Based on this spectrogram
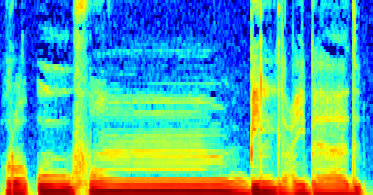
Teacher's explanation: تو نون کا ساؤنڈ جو ہے میم میں چینج ہوگا، تو اس کو ہم کہتے ہیں اقلاب، اور میم کو ایسے ہولڈ کریں گے کہ ہمارے ہوٹ ٹائٹ بند نہ ہو.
